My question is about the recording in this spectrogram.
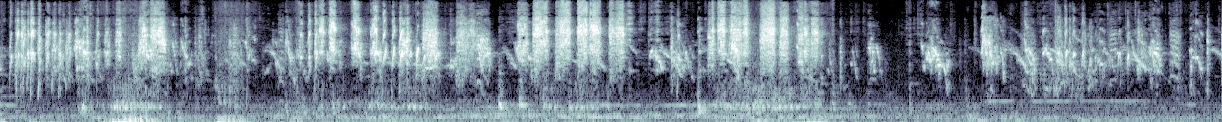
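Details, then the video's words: Busy colony of happy budgerigars: continuous overlapping scratchy chatter and squawks in pulsing waves, pausing briefly before resuming. "Happy Budgies Chirping Sounds"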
